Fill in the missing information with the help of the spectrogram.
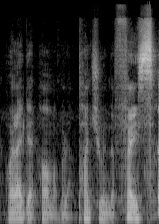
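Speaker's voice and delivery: mock furious threat, "face" shouted out; imitating angry mom. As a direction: play the fuming mother. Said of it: "That's how mad she was".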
